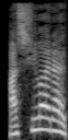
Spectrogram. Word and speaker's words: 葦原: もある読みは旧仮名遣いでは芦原と表記されるが発音はあしわらである高岡ハン氏の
